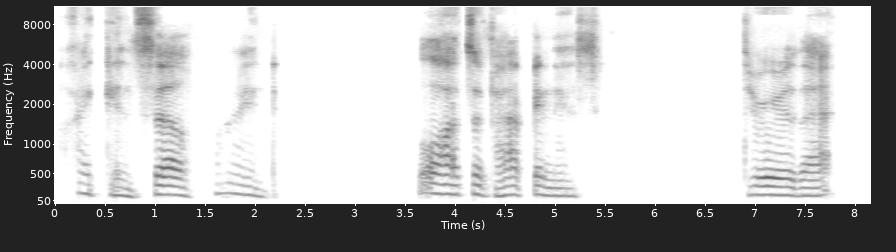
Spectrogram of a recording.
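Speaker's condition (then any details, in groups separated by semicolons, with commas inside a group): Multiple sclerosis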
